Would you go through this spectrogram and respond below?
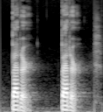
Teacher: your tongue just taps on the top of your mouth not like a d but it just taps slightly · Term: american tapped t sound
